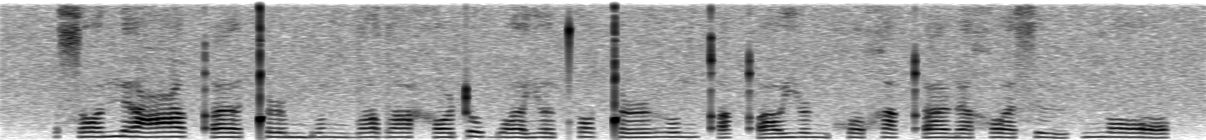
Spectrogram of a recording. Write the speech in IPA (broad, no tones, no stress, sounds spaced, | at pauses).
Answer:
s ɔ ɐ̯ ŋ ɛ ɐ̯ ʕ ə qʼ ɨ ɐ̯ ǃ ə˞ m b o ŋ dˤ u dˤ ɛ ɐ̯ h ɔ ʈ o b ɔ ɐ̯ j ə t̪ʰ ɔ ǃ ə˞ ɦ o ŋ qʼ ə qʼ o j ə˞ ŋ χ u χ ɛ qʼ ɨ ɐ̯ ɳ ɛ χ o ɐ̯ s ɨ | ŋ ɔ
